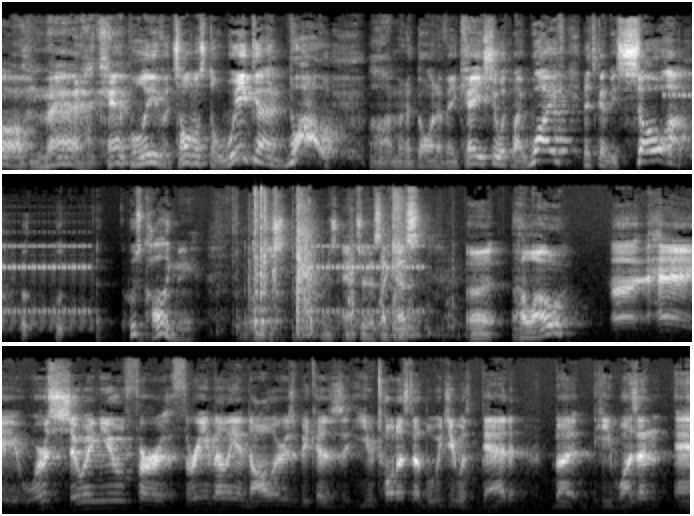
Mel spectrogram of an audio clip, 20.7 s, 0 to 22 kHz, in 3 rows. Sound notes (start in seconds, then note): 6.6 phone ringing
